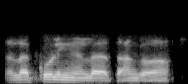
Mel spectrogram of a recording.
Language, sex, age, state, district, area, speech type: Tamil, male, 60+, Tamil Nadu, Ariyalur, rural, conversation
